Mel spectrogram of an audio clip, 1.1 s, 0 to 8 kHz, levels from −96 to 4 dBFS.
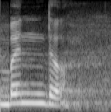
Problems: none marked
